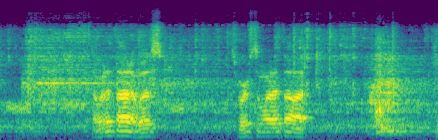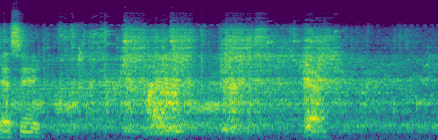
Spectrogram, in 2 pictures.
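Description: Metal blades clash and clang in a game fight.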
